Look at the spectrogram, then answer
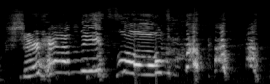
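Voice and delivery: very high, slow cheeky dummy voice; sassy puppet punchline; squeaky ventriloquist dummy. Acted. Dummy cracks a joke.

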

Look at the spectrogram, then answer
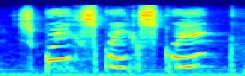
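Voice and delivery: very high breathy squeak; one sharp little squeak; tiny squeak. Acted. Baby creature answering Fox, squeaking.

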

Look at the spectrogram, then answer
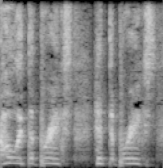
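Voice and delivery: high, panicky mock cry to hit the brakes; panicked cry. Mom panicking at the wheel, high panicked squeal. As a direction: squeal it like a frightened passenger. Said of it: "she starts panicking".

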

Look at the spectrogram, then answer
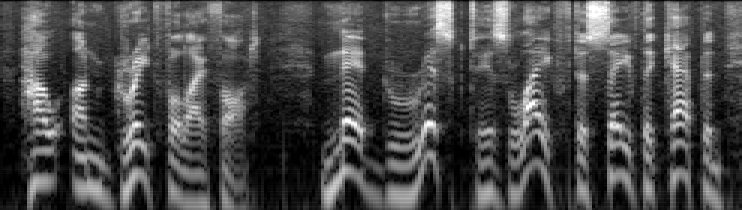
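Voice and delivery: usual speaking voice

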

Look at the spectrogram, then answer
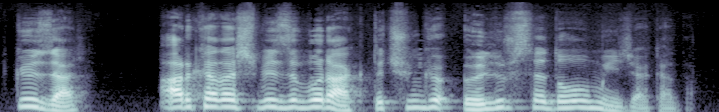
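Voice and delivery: normal talking voice

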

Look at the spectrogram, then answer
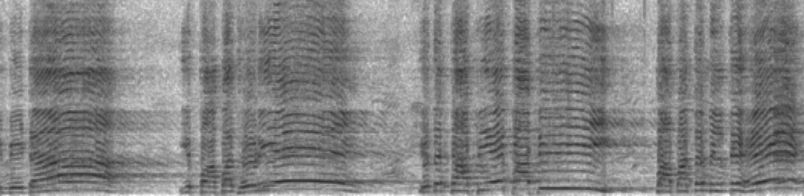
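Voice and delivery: hammed-up scolding mother; shrill insisting mother.

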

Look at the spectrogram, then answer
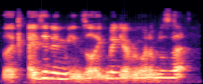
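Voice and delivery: real tearful, high-pitched voice; upset and on the verge of sobbing; crying. Real, not acted. Streamer feeling everyone is mad at her, crying. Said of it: "I'll stop crying".

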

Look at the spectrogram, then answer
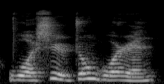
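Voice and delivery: ordinary talk

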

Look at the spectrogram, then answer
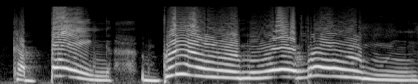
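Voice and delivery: loud, high booming crash; thunder crash. A narrator's reading. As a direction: explode with the thunder. Thunder sound words.

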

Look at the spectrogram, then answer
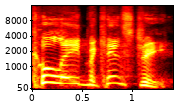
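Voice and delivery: "Kool-Aid McKinstry" high, slow and drawn out; grand, reverent name. Shown as a demonstration. Showing the co-host how to honor the name, "Kool-Aid McKinstry" high and stretched. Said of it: "pausing to respect the man's name".

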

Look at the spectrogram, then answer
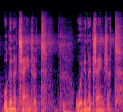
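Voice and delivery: soft, low, hushed promise; quiet resolve. Retold or imitated. Rabbi quoting his late friend's vow, hushed and soft.

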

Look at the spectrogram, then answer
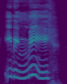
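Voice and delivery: high-pitched incredulous comeback; indignant echo. A narrator's reading. Boy answering his friend's taunt, indignant.

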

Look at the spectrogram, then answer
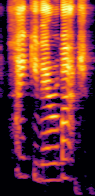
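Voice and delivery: hammed-up little old lady thanks. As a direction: squeak it out like a sweet old lady. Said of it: "said the old lady".

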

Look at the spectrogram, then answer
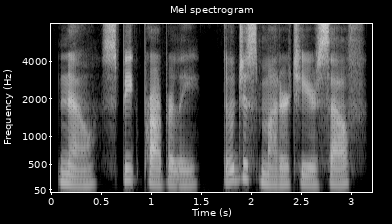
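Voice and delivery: ordinary delivery, nothing marked

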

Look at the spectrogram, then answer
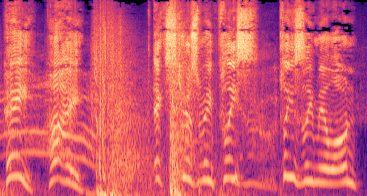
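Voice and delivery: loud, high begging; flustered yelling with comic courtesy; panicked mock-polite pleading. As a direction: shout for them to back off. Begging attackers to back off.

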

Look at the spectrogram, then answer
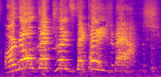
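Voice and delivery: high, loud, drawn-out announcer shout; hyped announcer shout. Acted. Host builds up the challengers to the crowd, hyped shout. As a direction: shout it slowly to rile the crowd.

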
